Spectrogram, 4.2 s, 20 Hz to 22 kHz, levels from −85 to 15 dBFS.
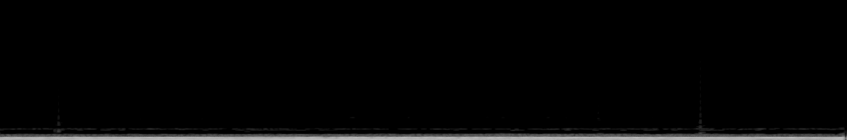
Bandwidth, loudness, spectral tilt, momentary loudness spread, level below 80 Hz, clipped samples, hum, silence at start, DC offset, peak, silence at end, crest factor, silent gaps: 1 kHz; -13 LUFS; -18 dB/octave; 1 LU; -32 dBFS; under 0.1%; none; 0 s; under 0.1%; -4 dBFS; 0 s; 8 dB; none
